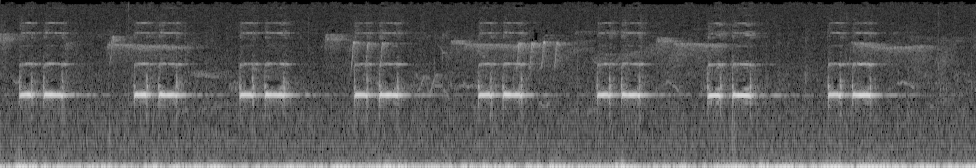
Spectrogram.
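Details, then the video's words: Chestnut-winged cuckoo giving metallic, paired whistles repeated about once a second, with fainter calls of other birds and a low background rumble behind. "เสียงนกคัดคูหงอน Chestnut-Winged Cuckoo Sound"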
